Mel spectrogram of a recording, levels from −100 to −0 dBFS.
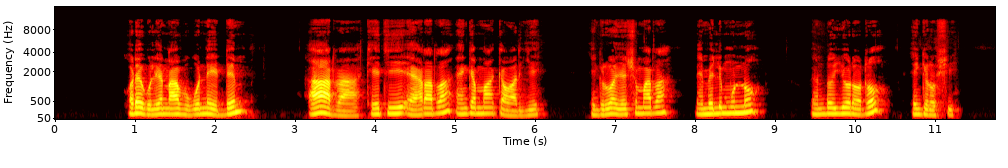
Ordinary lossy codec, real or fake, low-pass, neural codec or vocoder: none; real; 10.8 kHz; none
